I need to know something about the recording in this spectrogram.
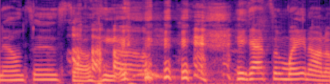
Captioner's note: laughing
